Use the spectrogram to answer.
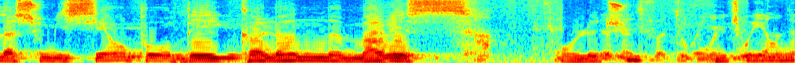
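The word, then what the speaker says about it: Morris: Des colonnes Maurice, d'abord, ça s'écrit M-O-R-R-I-S, ça c'est du nom probablement de la personne qui a comme lancé ces choses-là.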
